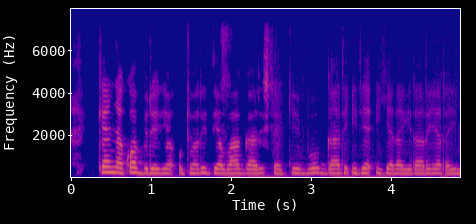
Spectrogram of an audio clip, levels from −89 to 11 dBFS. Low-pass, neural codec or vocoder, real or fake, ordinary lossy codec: 7.2 kHz; vocoder, 22.05 kHz, 80 mel bands, WaveNeXt; fake; none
